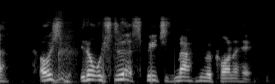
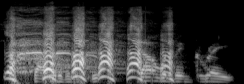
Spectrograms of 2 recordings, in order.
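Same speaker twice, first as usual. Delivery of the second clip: talking through laughter; laughing; 5 semitones higher, 8 dB louder, slower than usual. Real, not acted. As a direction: laugh while saying it. Laughing at own joke.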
